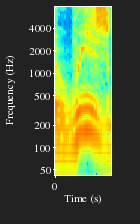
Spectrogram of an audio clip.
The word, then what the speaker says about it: WYZ: Vous êtes le cofondateur et président de Wiz Group. Ça s'écrit WYZ.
